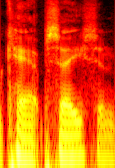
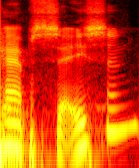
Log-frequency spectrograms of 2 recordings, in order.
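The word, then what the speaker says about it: capsaicin: I think it's pronounced capsason.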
